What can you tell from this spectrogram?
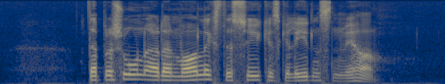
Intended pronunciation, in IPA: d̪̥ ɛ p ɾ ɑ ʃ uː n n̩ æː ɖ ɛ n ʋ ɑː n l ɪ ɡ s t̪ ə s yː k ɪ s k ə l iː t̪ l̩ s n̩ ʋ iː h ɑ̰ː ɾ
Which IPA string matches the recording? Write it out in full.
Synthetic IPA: d̪̥ ɛ p ɾ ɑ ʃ uː n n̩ æː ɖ ɛ n ʋ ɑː n l ɪ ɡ s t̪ ə s yː k ɪ s k ə l iː d̪ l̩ s n̩ ʋ iː h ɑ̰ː ɾ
